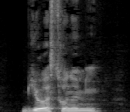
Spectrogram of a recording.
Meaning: astrobiology, exobiology
- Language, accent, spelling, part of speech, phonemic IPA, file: French, France, bioastronomie, noun, /bjo.as.tʁɔ.nɔ.mi/, LL-Q150 (fra)-bioastronomie.wav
